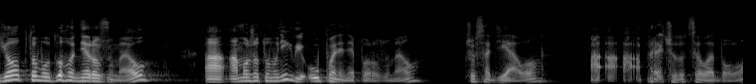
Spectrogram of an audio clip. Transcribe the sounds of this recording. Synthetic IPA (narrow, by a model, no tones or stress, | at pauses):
jɔpt̪ɔmud̪l̩ɦɔɲɛɾɔzumɛl | aʔamɔʒnɔt̪ɔmuɲiɡ̚d̪iʔuːpl̩ɲɛɲɛpɔɾɔ̰zumɛlˠ | t͡ʃɔsaɟɪa̰lɔ | a̰ʔa̰ʔpɾɛt͡ʃɔt̪ɔt͡sɛlɛːbɔ̰lɔ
